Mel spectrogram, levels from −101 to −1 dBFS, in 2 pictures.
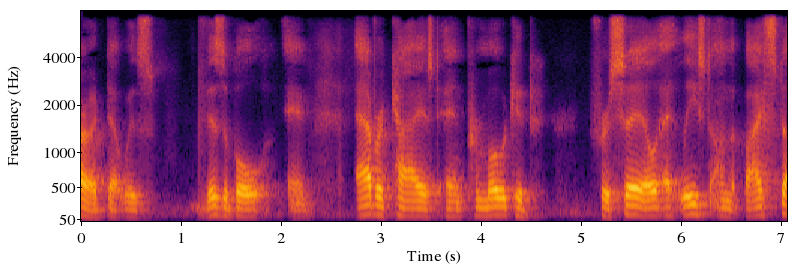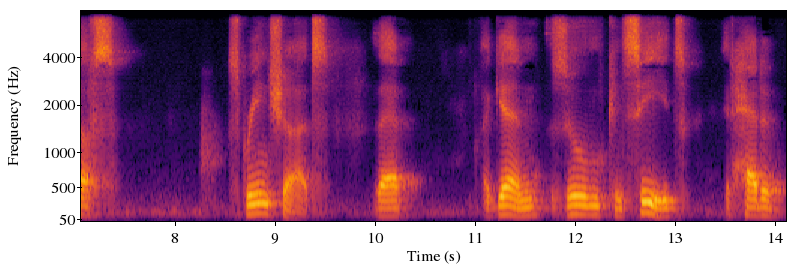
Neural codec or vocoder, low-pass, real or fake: codec, 24 kHz, 0.9 kbps, WavTokenizer, large speech release; 7.2 kHz; fake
